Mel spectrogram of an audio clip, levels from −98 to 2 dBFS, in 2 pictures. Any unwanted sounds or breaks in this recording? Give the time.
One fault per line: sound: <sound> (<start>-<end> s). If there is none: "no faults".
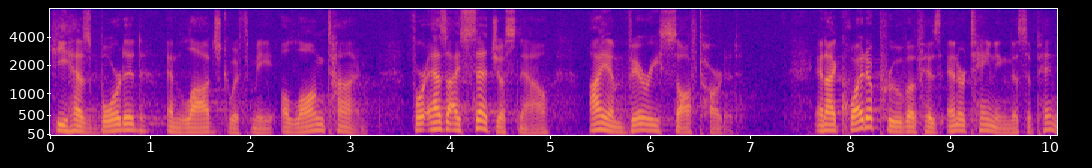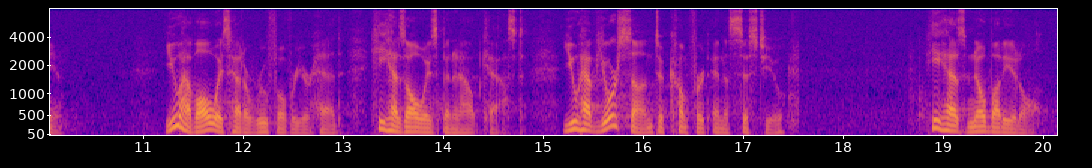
no faults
